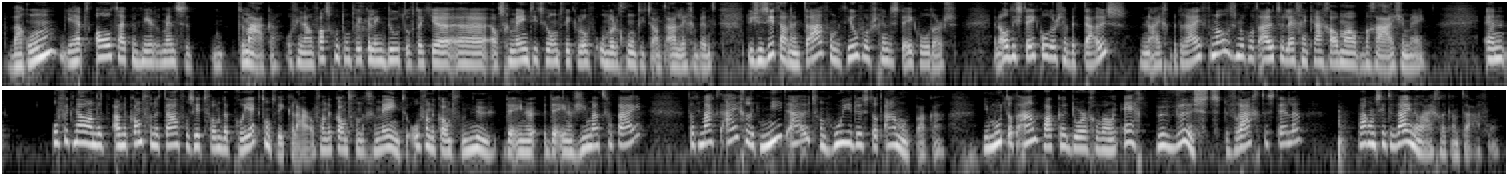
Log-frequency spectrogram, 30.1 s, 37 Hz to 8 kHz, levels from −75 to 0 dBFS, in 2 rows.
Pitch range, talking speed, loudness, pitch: 165-240 Hz, 260 wpm, -19 LUFS, 195 Hz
